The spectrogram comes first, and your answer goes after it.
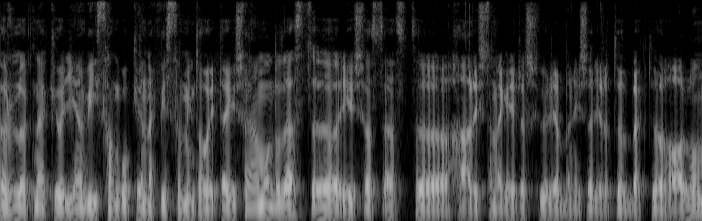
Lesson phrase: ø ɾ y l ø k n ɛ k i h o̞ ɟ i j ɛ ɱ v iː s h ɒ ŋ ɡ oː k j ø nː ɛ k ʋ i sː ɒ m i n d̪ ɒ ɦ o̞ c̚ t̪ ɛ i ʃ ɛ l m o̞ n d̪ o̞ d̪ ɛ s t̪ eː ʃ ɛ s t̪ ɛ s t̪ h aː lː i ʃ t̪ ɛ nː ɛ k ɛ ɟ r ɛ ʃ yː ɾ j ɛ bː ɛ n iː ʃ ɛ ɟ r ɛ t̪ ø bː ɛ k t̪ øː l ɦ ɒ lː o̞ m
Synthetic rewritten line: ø ɾ y l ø k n ɛ k i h o̞ ɟ i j ɛ ɱ v iː s h ɒ ŋ ɡ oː k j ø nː ɛ k ʋ i sː ɒ m i n t̪ ɒ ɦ o̞ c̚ t̪ ɛ i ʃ ɛ l m o̞ n d̪ o̞ d̪ ɛ s t̪ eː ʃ ɛ s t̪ ɛ s t̪ h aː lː i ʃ t̪ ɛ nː ɛ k ɛ ɟ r ɛ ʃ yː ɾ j ɛ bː ɛ n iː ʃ ɛ ɟ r ɛ t̪ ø bː ɛ k t̪ øː l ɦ ɒ lː o̞ m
